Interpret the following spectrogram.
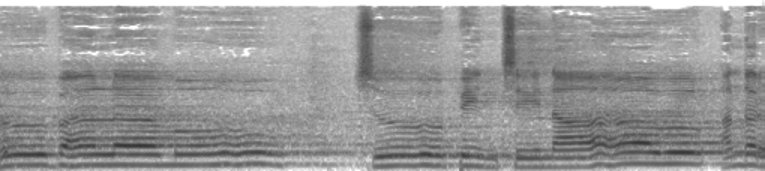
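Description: A voice singing a slow Telugu Christian worship song in long, held notes that glide between pitches, with a short break about halfway through.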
